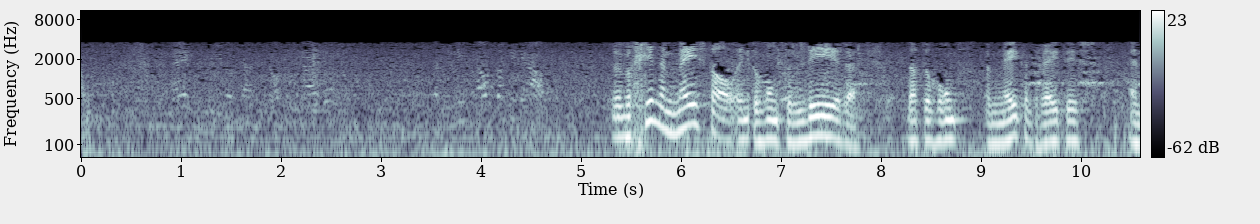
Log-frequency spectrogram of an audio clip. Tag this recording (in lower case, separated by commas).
speech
